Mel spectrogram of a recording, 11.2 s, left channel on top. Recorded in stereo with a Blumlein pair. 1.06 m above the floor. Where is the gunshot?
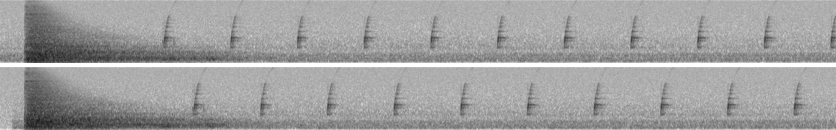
15° right, 5 m.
